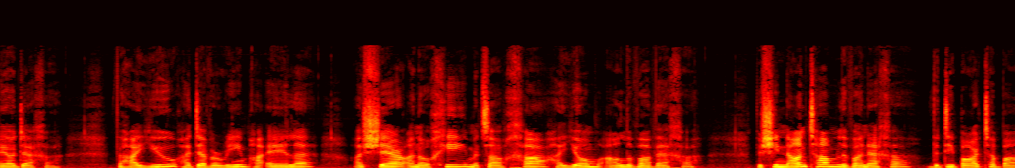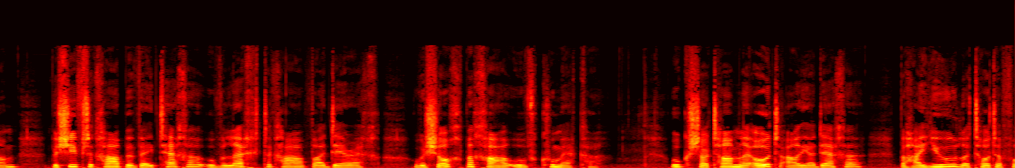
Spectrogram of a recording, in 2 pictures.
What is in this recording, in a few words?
V'ahavta Spoken; Cantor; bnai mitzvah study guide friday evening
